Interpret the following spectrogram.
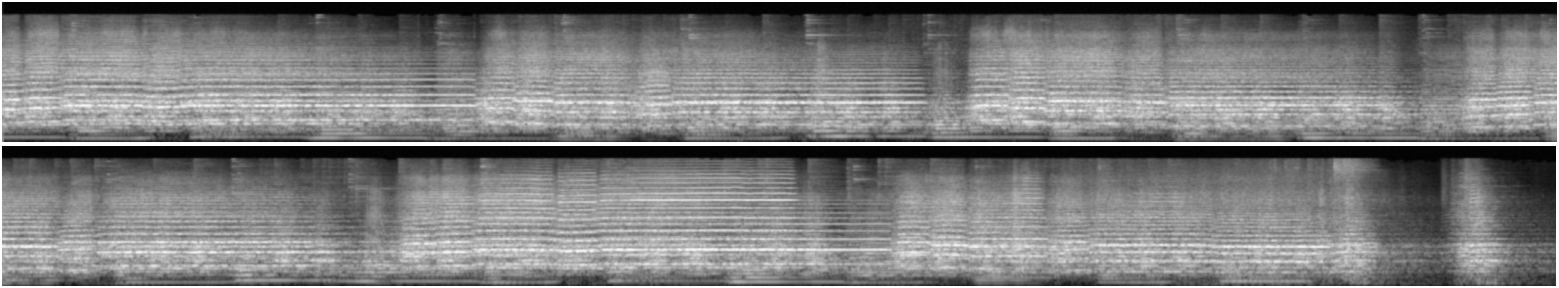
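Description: A massed wind band of saxophones and brass, with tubas on the bass line, playing sustained, swelling phrases. The level drops sharply near the end.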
